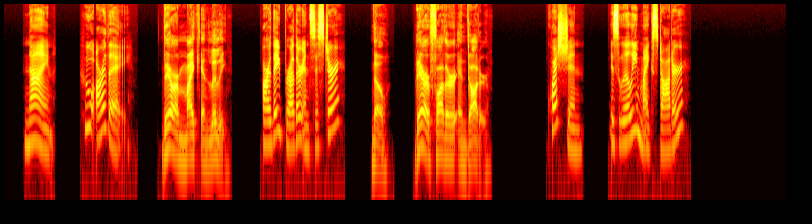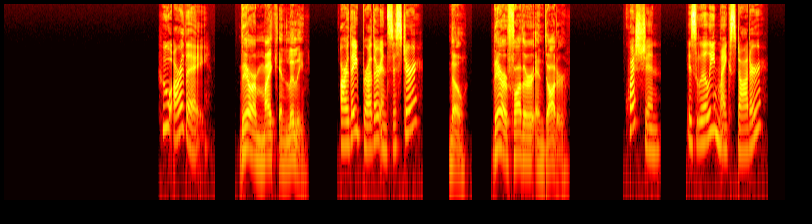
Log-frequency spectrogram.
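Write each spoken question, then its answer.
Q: Question. Is Lily Mike's daughter?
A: Yes, she is.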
